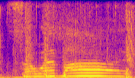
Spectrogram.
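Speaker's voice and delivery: high, slow, dismayed cartoon kid voice; Milhouse's reply. Milhouse answering Bart, high and slow. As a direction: stretch it out, wide-eyed and high. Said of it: "From The Simpsons".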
